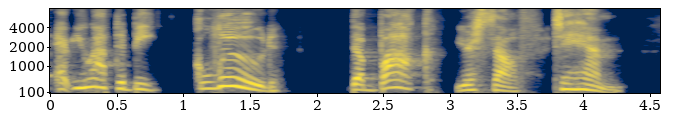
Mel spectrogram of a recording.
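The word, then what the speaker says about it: דבק: If you hold tight, the original is dabek, D-A-B-E-Q phonetically, but the root is dabak, is a way of clinging, just a deep clinging, so like you're being glued to something.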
